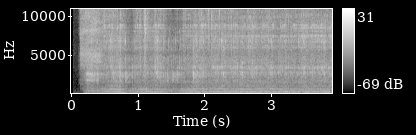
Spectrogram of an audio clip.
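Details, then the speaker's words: Roughly 20-year-old bathroom exhaust fan with a worn blower motor: loud, rough, rattly drone like a jet engine, with a loose internal part buzzing against the housing. "Is your bathroom fan sound like it's about to take off into space? don't call an electrician."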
